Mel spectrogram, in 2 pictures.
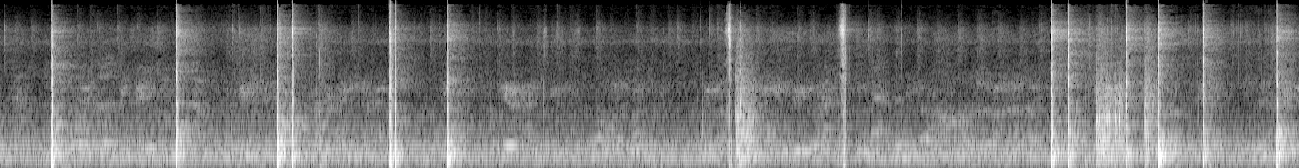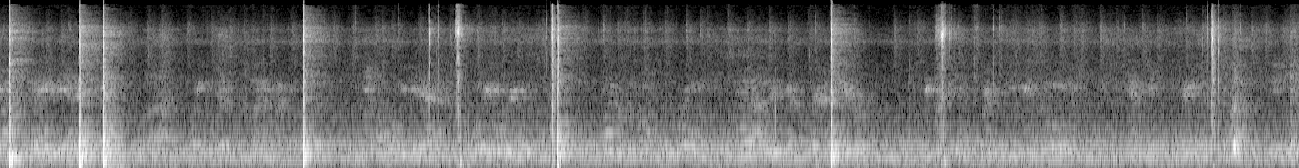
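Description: Paper roll caps for a toy cap gun going off in a lighter's flame, popping one at a time in sharp, uneven cracks, with a quick run of pops about halfway through.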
